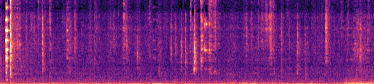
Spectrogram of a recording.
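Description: Faint, scattered light ticks of sugar sprinkles dropped in pinches onto honey-coated struffoli on a glass serving plate.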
